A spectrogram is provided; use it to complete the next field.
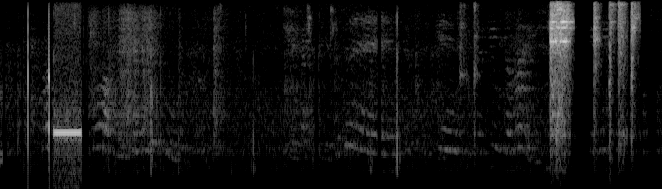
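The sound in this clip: Touch-tone dialing beeps as a telephone call is transferred: one long steady tone near the start, faint talk and clinks in between, then a loud block of tones and a few short, quick beeps near the end.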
